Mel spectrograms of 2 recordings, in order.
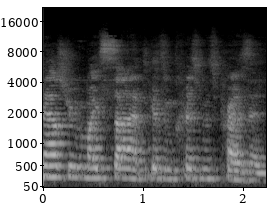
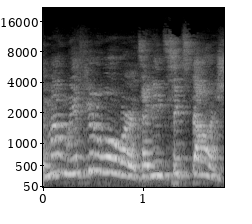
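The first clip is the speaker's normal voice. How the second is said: put-on higher, louder child's request; kid pleading to mom; 5 semitones higher, 7 dB louder than usual. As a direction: call out to Mom for money. Child asking mother for money.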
